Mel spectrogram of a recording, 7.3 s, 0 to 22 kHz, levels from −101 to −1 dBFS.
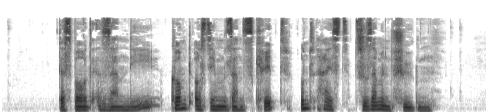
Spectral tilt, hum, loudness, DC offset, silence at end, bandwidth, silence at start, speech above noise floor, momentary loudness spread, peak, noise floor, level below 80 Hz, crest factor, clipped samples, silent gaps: -3.5 dB/octave; none; -19 LUFS; under 0.1%; 0.8 s; 12 kHz; 0.9 s; 59 dB; 14 LU; 0 dBFS; -80 dBFS; -46 dBFS; 22 dB; under 0.1%; none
